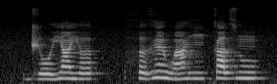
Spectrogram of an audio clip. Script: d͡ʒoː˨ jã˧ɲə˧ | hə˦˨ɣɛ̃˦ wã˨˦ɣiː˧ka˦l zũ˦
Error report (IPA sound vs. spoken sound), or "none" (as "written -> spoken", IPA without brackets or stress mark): ɲ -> j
